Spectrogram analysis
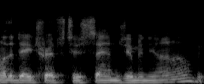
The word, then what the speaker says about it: San Gimignano: I like to add syllables. I prefer to call it San Gimignano, but apparently that's not right.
